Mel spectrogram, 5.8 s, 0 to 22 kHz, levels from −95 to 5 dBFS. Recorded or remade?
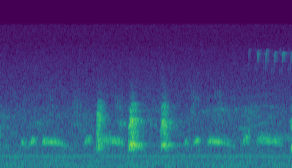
recorded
